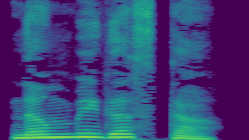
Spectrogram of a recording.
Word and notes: ನಂಬಿಗಸ್ತ: nambigasta

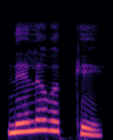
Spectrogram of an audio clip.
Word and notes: ನೆಲವಕ್ಕೆ: Kannada

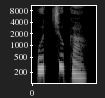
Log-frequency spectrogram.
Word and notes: ಉಚ್ಚುಕ: uccuka

